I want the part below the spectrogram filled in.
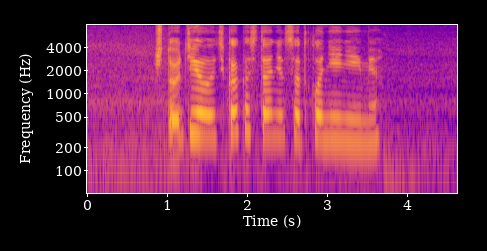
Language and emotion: Russian, sad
